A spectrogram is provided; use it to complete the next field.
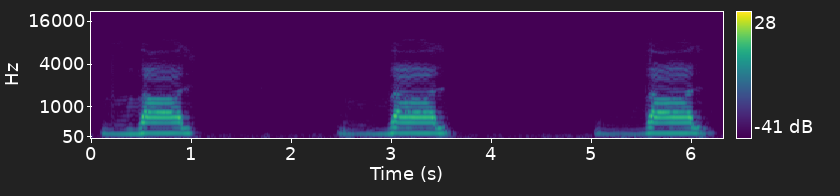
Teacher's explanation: जाल जब अदा करना है तो एक तो सीटी की आवाज नहीं आनी चाहिए, जाल नरम हरूफ है। जाल जुबान की नोक ऊपर वाले दो दांतों के ऊपर लगाएंगे, यहां पर। जाल नरमी के साथ, जोर के साथ नहीं, नरमी के साथ।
